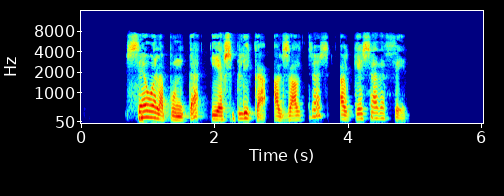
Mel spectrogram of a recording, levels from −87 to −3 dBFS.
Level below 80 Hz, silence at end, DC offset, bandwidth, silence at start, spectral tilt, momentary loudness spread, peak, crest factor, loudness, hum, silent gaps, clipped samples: -60 dBFS; 1.2 s; under 0.1%; 8 kHz; 0.7 s; -4.5 dB/octave; 10 LU; -2 dBFS; 18 dB; -18 LUFS; none; 3.84-3.88 s; under 0.1%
